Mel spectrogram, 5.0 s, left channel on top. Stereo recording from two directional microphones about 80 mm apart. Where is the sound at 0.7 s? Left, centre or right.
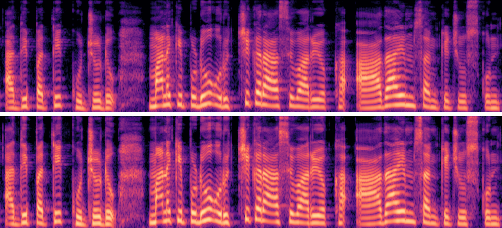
Right.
